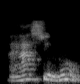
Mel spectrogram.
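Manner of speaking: high, put-on voice of a cross doorkeeper; scolding doorkeeper. Doorkeeper scolding the visitor at the door in a high voice.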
